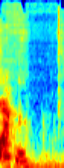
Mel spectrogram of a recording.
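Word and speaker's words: Alcolu: Two elderly women in Akolu, and it's so hard to pronounce this city name. Akolu. Girl, it's just Akolu.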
